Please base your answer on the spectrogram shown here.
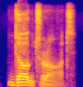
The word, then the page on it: dogtrot: British English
